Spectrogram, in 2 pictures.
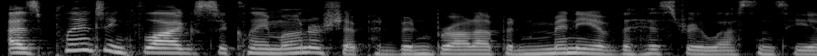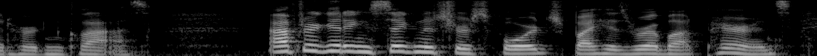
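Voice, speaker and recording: A woman with a fairly low voice reads a scripted story aloud. She works as the narrator of comic fan fiction, delivering prepared prose.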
